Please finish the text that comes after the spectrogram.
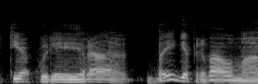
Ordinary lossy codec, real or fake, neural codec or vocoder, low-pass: AAC, 48 kbps; fake; codec, 44.1 kHz, 1.7 kbps, Pupu-Codec; 10.8 kHz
